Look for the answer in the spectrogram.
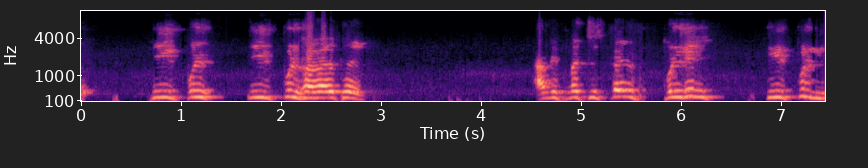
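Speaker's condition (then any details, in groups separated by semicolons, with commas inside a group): Cerebral palsy; uses wheelchair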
